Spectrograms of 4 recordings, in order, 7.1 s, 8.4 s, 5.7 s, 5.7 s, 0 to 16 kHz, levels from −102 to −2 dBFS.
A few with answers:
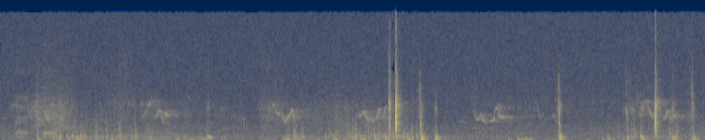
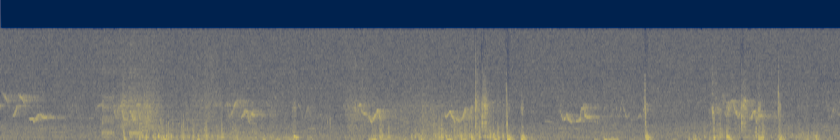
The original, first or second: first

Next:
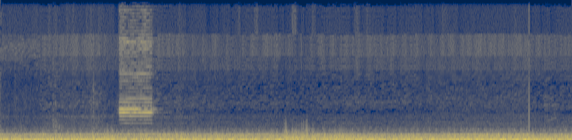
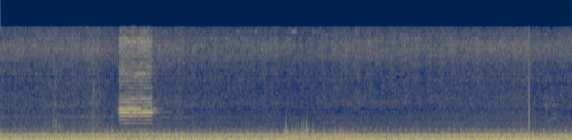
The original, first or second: first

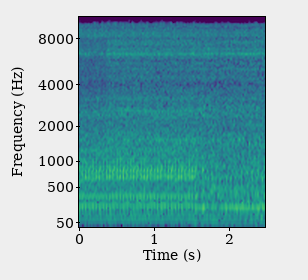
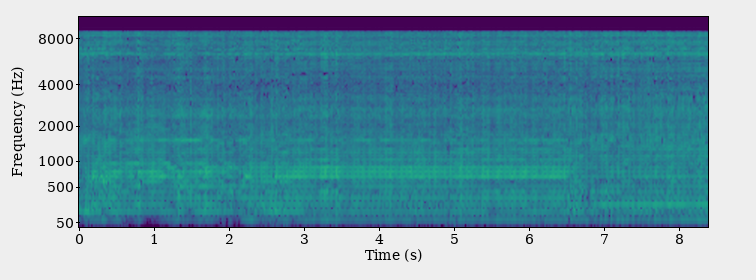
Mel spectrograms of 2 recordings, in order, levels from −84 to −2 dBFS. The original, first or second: first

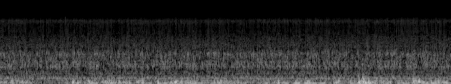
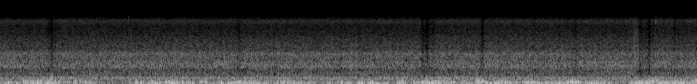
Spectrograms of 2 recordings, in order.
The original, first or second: second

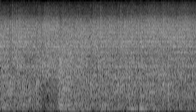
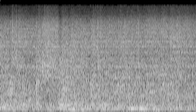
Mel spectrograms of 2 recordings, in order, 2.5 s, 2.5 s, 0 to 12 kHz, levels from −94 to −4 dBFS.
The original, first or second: first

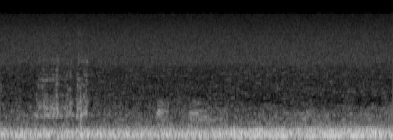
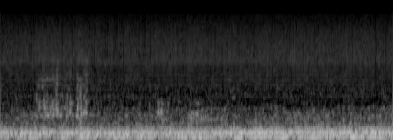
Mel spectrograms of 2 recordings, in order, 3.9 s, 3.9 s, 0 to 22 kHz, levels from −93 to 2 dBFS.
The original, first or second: first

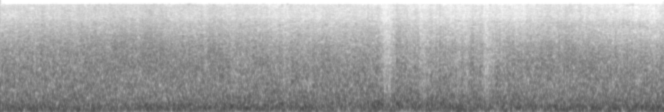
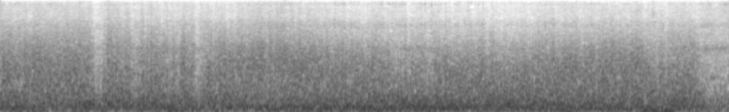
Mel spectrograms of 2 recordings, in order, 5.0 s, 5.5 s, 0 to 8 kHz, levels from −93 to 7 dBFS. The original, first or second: second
